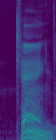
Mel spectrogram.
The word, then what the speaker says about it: Kang: Krang the Conqueror. Did I say his name right? Kang or Krang? – Kang. – Kang, not Krang.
